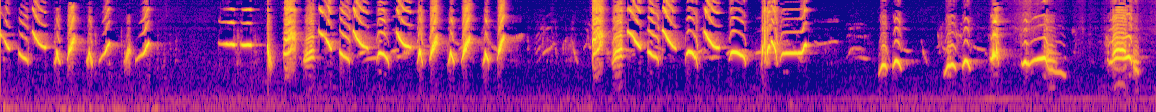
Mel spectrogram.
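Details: Oriental magpie-robin singing in the morning, a caged bird whose repertoire includes mimicry of a red-headed sunbird-like songbird: rapid varied phrases of sharp chirps, slurred whistles and buzzy notes in bursts separated by short pauses.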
